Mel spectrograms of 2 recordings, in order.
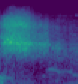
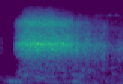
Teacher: the tip of your tongue, it's pointing downwards, and the back of your tongue is touching the roof of your mouth. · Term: palatal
